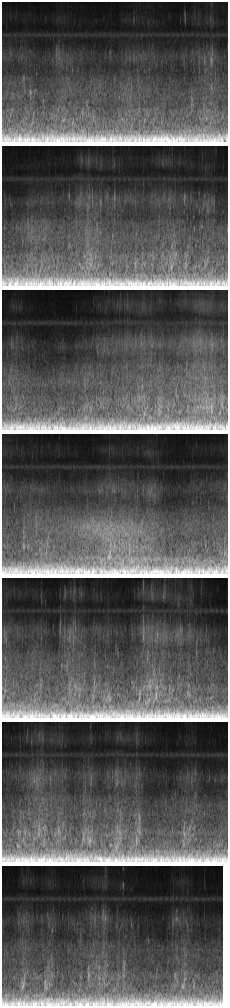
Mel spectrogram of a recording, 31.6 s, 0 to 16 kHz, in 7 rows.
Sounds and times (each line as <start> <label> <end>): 0.0 tide 31.5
